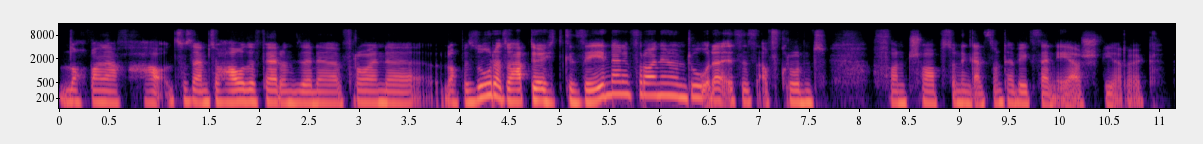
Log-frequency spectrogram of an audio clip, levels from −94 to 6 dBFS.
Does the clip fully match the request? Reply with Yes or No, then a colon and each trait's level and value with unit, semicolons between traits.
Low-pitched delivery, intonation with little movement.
No: medium, 155 Hz; narrow, 2.2 semitones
